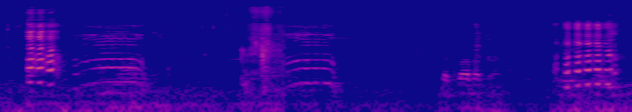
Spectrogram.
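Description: Nagra goat kids bleating: a quavering bleat right at the start runs into a long bleat that rises and falls in pitch, and a second long bleat follows about three seconds in. A short bleat and another quavering one come near the end.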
